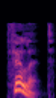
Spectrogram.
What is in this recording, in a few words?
"fillet", pronounce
